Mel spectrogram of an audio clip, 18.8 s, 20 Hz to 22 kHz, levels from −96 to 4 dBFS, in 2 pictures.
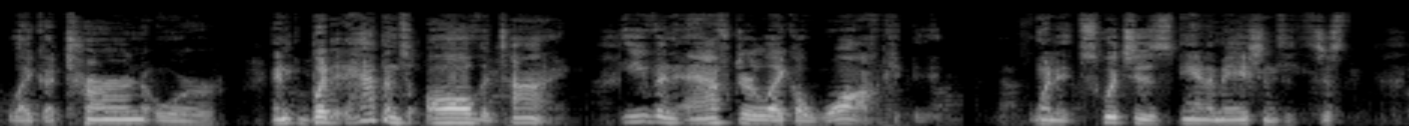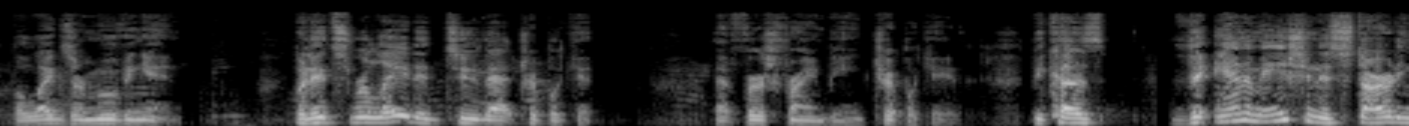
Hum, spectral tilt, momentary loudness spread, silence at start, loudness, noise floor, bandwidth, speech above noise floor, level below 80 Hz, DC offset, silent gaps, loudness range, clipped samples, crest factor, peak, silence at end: none; -5 dB/octave; 18 LU; 0.05 s; -30 LUFS; -72 dBFS; 14 kHz; 43 dB; -74 dBFS; under 0.1%; none; 6 LU; under 0.1%; 20 dB; -10 dBFS; 0 s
